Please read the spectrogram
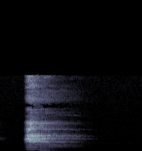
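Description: A woman's heavy sigh: one breathy, voiced exhale that starts abruptly, drops a little in pitch and fades out over about a second.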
